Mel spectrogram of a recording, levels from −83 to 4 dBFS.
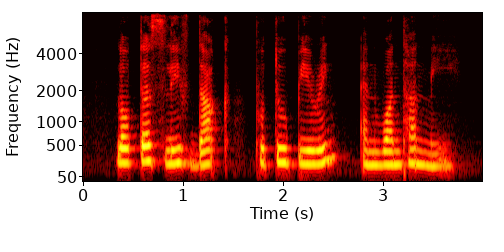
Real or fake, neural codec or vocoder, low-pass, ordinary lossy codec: fake; codec, 16 kHz, 0.4 kbps, LongCat-Audio-Codec; none; none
